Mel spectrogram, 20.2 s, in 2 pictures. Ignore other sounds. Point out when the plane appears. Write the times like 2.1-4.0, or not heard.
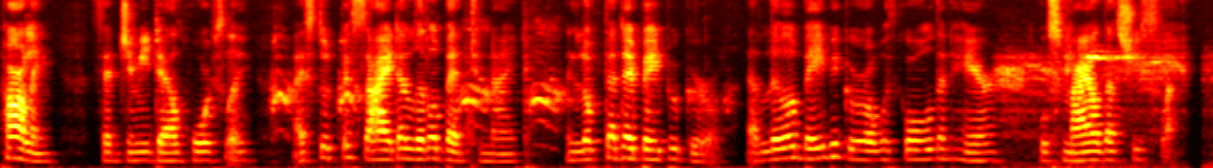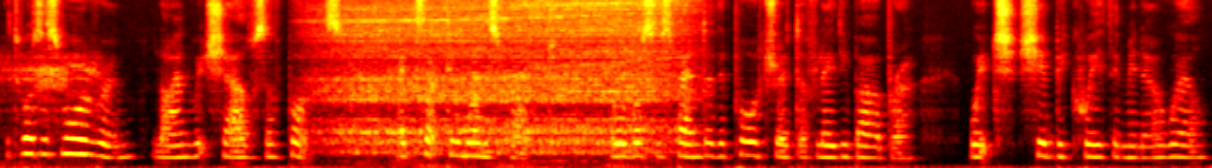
12.6-16.1.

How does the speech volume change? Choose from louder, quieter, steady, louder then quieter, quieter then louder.
steady.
